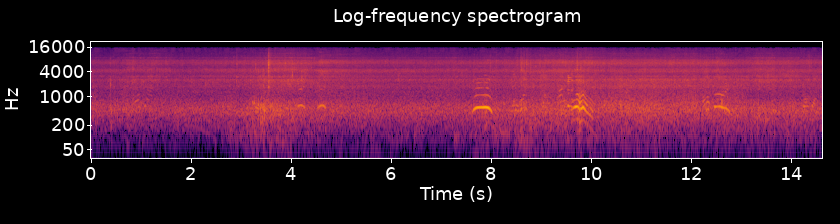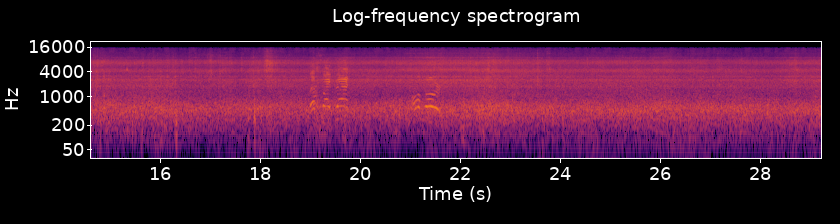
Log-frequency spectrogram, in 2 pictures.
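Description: River rapids rush and roar close by.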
